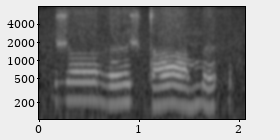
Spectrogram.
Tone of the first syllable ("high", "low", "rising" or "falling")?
high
